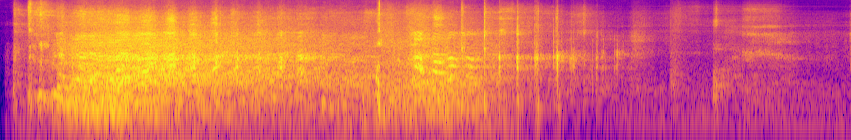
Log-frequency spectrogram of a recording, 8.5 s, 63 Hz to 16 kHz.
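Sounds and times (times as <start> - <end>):
quiet theater audience laughing: 0.2 - 6.5.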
